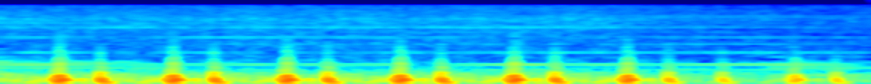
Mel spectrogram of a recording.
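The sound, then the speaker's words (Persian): A steady heartbeat thumps in paired lub-dub beats, about eight cycles at a regular, fairly quick pace, low and muffled with a faint hum underneath and no voices. “این صدای قلبته خودت هیچی نمیگی اما قلبت داره داد میزنه دیوونه”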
